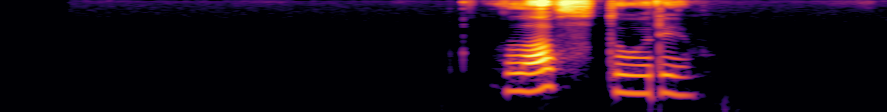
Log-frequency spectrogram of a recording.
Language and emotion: Russian, neutral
